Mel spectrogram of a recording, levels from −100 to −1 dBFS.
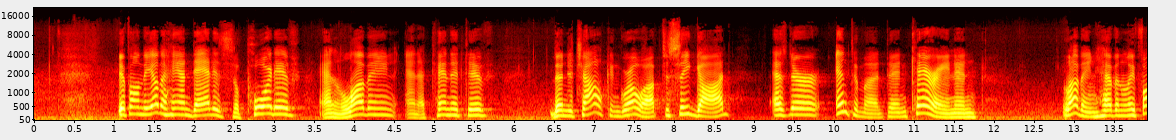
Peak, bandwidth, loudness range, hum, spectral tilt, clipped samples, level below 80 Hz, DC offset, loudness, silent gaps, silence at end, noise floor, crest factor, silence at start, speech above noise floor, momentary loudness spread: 0 dBFS; 13.5 kHz; 3 LU; none; -6.5 dB/octave; under 0.1%; -48 dBFS; under 0.1%; -20 LUFS; none; 0 s; -42 dBFS; 20 dB; 0 s; 23 dB; 13 LU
